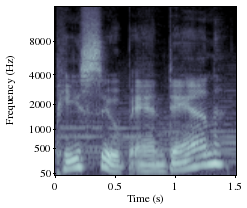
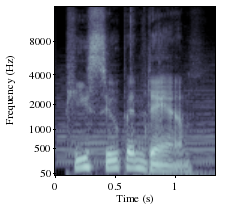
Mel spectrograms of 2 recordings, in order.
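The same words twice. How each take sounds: First: The phrase is read with odd, awkward inflection. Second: The phrase is read smoothly as one unit.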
